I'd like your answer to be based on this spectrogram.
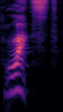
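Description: The vowel is a short flat 'a' sound. "در شمال بریتانیا همه ا میگنش"

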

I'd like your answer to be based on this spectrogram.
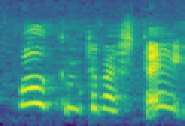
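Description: It is said in a Mickey Mouse voice.

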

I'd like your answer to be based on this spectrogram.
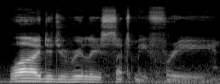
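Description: It is read in an imitated character voice. "try and do the voice from WoW. That's my Liam O'Brien"

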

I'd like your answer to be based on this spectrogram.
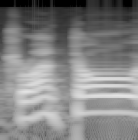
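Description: It is said with an American pronunciation. This is how people farther south say the name.

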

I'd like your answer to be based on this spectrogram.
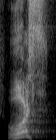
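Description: The word is shouted hard with an abrupt ending. It sounds like a samurai's dying cry. "західноукраїнського твердого «ось», яке звучить як останнє, що вигукує самурай"

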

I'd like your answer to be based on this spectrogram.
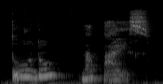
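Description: It is said with a flat answering tune. Someone replies that all is well. "du reagierst mit"

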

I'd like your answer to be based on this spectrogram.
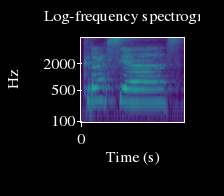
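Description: It is said with the American-learned pronunciation.

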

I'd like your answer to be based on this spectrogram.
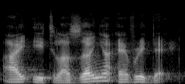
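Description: The pitch stays flat across 'lasagna'. The speaker calls it wrong. "Não pode ser flat assim"

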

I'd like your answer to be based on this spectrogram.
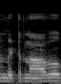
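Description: The two words are run together. The speaker calls it wrong. "ਇਕੱਠਾ ਨਹੀਂ ਕਹਿ ਦੇਣਾ"

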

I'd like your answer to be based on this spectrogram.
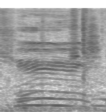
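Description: It is said in a low pitch.

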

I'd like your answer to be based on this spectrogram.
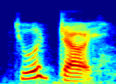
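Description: The second word begins with a tr sound. This is the southern pronunciation. "người miền Nam đọc ra là"

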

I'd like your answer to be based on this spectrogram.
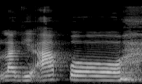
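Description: The final vowel is an 'o'. This is how Panguragan people say it. "Kalau Panguragan itu"

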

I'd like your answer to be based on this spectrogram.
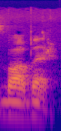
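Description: The name is said with an Uzbek accent. "Uzbek way is Babur"

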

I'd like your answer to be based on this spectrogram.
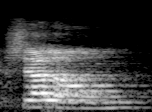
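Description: It sounds inviting, welcoming someone in.

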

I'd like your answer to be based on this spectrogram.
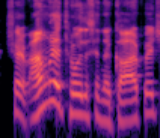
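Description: It is said in a teasing, playful tone. The threat is a joke and not meant to hurt. The speaker calls it right. "You always have to be playful"

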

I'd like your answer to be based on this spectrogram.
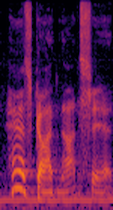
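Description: It is said in the serpent's seductive voice.

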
